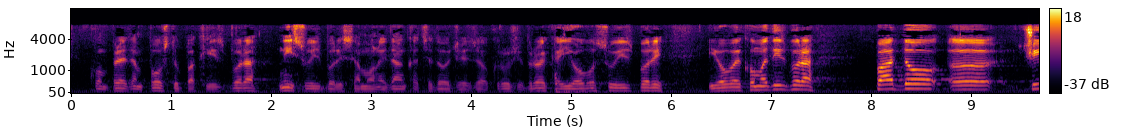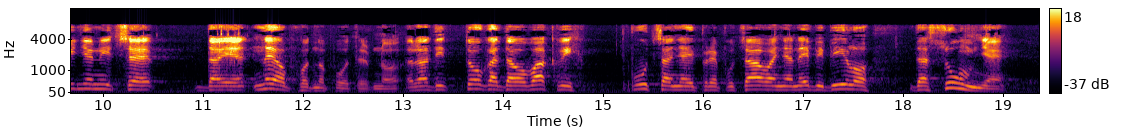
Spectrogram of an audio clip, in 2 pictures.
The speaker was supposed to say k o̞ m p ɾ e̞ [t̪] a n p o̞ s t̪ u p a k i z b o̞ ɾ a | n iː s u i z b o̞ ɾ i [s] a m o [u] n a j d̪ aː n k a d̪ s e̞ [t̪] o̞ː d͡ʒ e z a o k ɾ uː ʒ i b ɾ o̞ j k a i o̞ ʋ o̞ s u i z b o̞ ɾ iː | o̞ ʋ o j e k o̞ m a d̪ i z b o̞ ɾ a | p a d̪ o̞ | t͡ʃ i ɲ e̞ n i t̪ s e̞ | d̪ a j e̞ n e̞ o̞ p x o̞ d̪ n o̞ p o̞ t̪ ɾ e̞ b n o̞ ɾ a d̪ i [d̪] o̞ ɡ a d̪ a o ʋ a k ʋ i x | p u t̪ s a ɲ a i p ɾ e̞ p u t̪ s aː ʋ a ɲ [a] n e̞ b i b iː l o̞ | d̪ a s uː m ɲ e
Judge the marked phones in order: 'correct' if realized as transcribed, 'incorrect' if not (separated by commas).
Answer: correct, correct, incorrect, incorrect, incorrect, correct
